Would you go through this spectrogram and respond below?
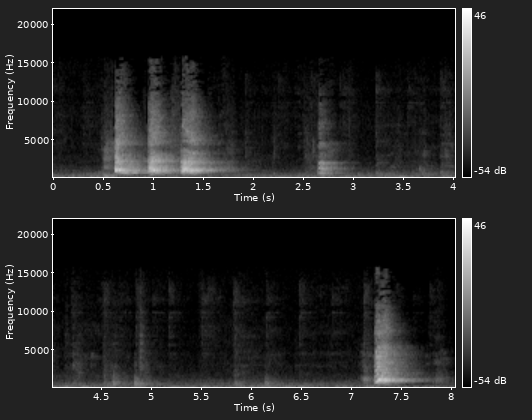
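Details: An angry French Bulldog tussling with a drink shaker barks three quick times, then gives one more bark, then a long quiet stretch with faint low rumbling before a final sharp bark.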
